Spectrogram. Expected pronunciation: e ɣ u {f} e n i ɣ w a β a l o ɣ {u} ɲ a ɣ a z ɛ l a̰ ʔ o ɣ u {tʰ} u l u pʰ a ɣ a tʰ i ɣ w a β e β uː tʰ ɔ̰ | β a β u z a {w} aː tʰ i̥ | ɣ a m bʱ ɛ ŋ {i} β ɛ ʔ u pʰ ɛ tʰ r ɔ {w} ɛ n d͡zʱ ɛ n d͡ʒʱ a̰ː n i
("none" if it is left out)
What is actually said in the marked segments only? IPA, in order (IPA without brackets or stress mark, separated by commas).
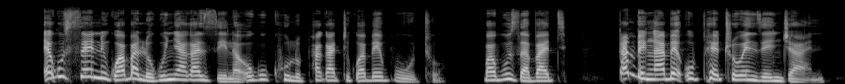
s, u, kʰ, β, a, w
